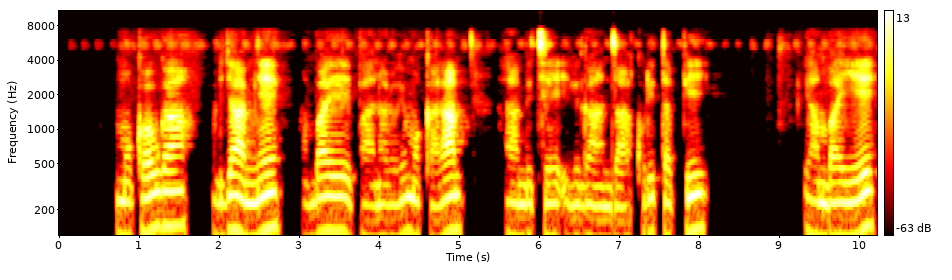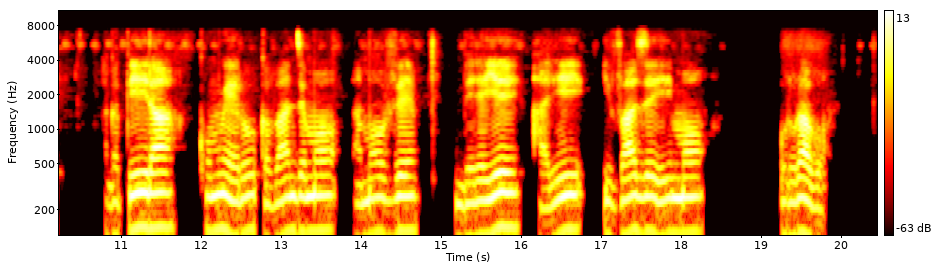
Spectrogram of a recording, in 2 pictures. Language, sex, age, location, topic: Kinyarwanda, male, 25-35, Huye, health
